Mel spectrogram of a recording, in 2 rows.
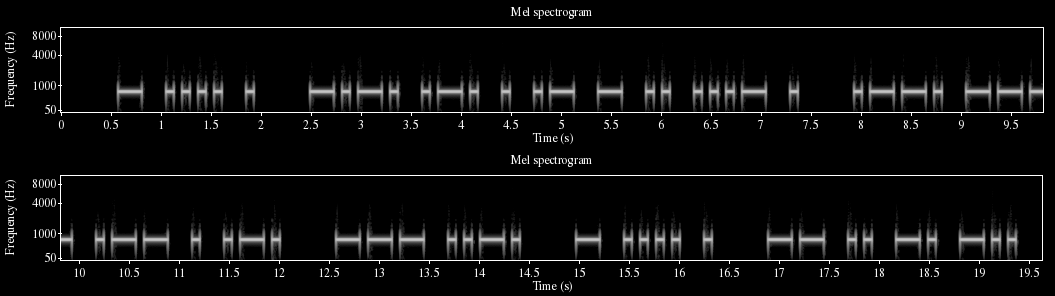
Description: Morse code, heard as a keyed tone, about 15 wpm, 700 Hz. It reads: THE CREATIVE POWER OF THE MIND
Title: Sentences from Top 1000 Words - Review Part 5 - 15wpm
